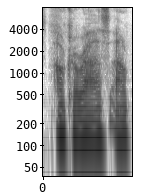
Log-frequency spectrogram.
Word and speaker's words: Alcaraz: Obviously, Carlos Alcaraz, I've said that right, isn't it, the chap? – No. – How do you say it? – Alcaraz. – Tomato, tomato.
